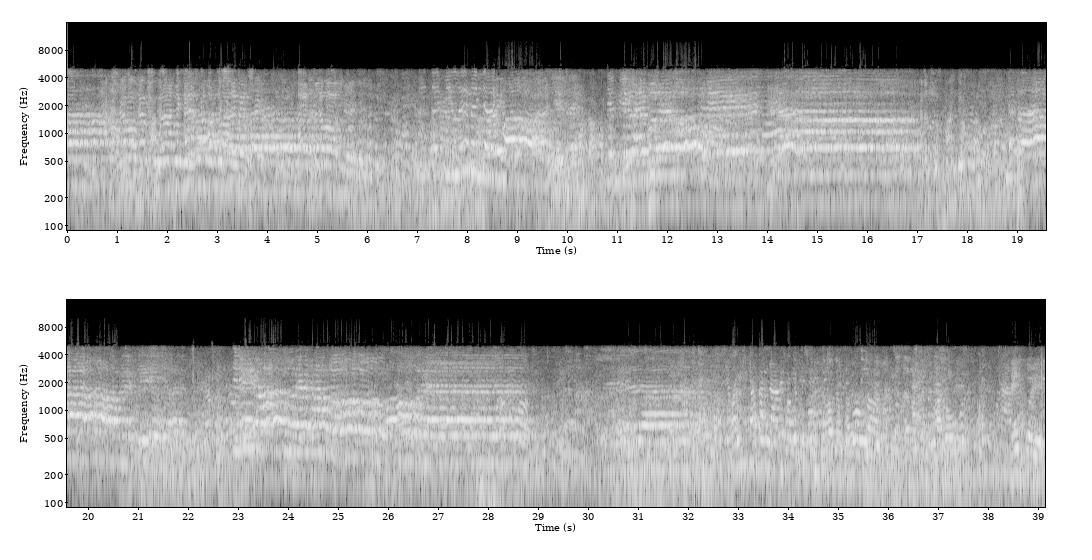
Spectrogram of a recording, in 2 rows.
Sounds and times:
Chant: 0:00.0 - 0:39.1.

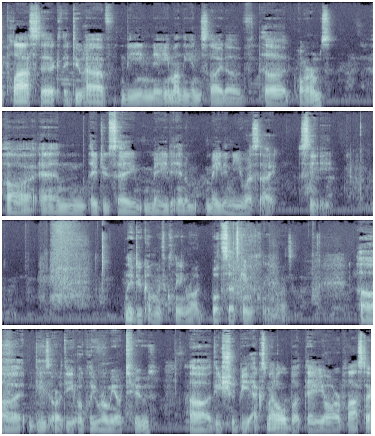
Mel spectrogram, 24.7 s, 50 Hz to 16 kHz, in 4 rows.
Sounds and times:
Speech: 0:00.0 - 0:12.7, 0:14.0 - 0:24.7.

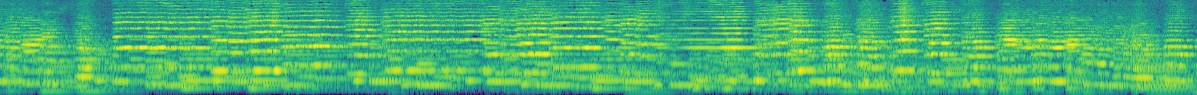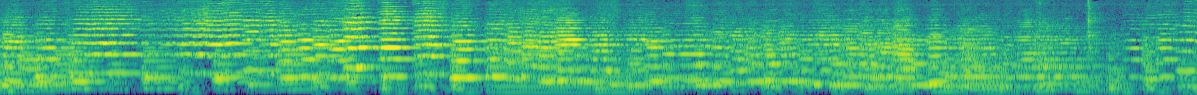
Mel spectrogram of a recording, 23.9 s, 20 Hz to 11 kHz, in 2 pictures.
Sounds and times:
Violin, fiddle: 0:00.0 - 0:23.9.

